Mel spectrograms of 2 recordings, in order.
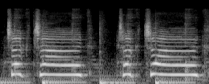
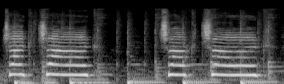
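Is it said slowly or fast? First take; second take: fast; slowly. First: It is said fast. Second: It is said slowly.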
